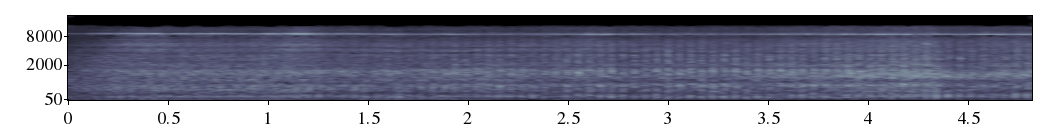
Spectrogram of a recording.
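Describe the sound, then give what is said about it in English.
A Bell 206 helicopter taking off for an aerial view of Vaux le Vicomte and its gardens. Its loud engine roar pulses with rapid, steady rotor chop that builds slightly in intensity, with no voices. “I took off for an aerial view of Vaux le Vicomte and its gardens in a helicopter in a Bell 206, the same model as Roger Moore and Corinne Clery, Sir Hugo Drax's pilot in Moonraker.”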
